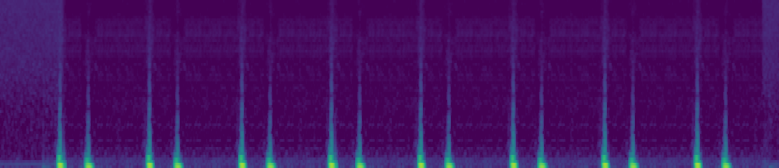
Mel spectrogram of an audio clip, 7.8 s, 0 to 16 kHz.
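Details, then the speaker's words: Teaching recording of normal heart sounds: steady lub-dub at about 66 beats a minute, crisp S1 (mitral and tricuspid closure) and S2 (aortic and pulmonic closure), nothing between; both high-pitched, best heard with the diaphragm. "S2 is caused by and occurs essentially simultaneous to the closing of the aortic and pulmonic valves at the transition from syy back to diast together S1 and S2 form the L dub of the heartbeat"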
